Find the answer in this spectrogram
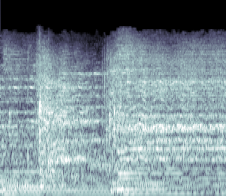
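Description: Gospel choir singing long held notes with a male lead voice, a new chord coming in about a second in.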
